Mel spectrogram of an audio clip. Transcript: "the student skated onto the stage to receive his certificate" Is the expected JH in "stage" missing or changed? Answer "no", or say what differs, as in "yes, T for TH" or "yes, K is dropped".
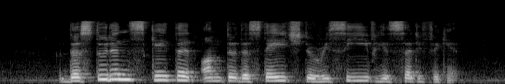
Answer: no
